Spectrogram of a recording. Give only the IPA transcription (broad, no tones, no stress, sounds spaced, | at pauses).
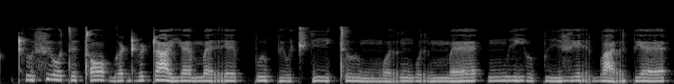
ʈʰ ɯ fʲ o t ɯ tʼ ɔ ɡ ɤ ɖʱ ɯ ʈ a j ɛ m ɛ r e pː ɯ pʲ u t͡ʃʼ i tʼ ɯ mː ɤ r ŋ u r mː ɛ | mː i j ɯ p i vʲ e r b a r pʲ ɛ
